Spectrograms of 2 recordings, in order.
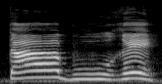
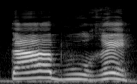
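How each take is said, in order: First: Tabouret drawn out slowly, each syllable clear; slow modeled word. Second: "Tabouret" said slowly again, syllable by syllable; slow repeat. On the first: Teacher to pupils: "tabouret" stretched out slowly. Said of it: "teacher models the word slowly". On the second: Teacher repeating for pupils: slow "Tabouret". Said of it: "teacher repeats the word slowly". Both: Shown as a demonstration.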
